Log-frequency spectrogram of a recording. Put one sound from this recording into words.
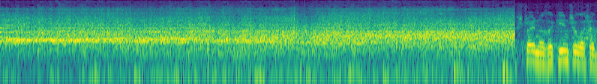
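A large crowd applauds and cheers.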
